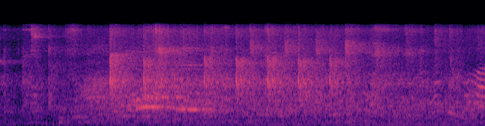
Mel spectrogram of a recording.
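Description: A crowd applauds and cheers in an echoing hall.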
